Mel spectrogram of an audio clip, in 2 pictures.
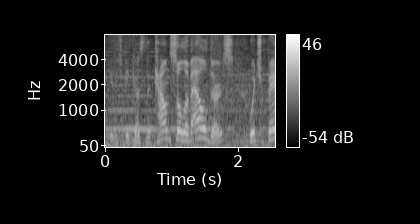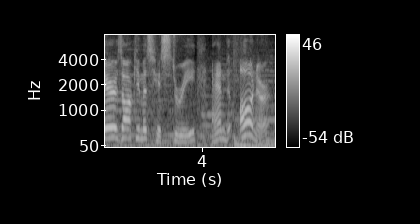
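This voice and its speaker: A man's voice: high voice, lively intonation, moderate pace, over music. An actor playing an earnest young male orator in a video game, giving a formal, impassioned, rhetorical speech in defence of his city.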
